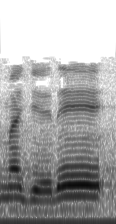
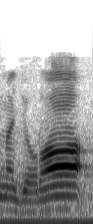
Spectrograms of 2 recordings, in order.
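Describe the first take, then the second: First: The r is light, with the vowel leaning toward i. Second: The r is heavy, with an open a vowel. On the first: "هذه إيش؟ مرققة" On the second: "هذا مفخمة"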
